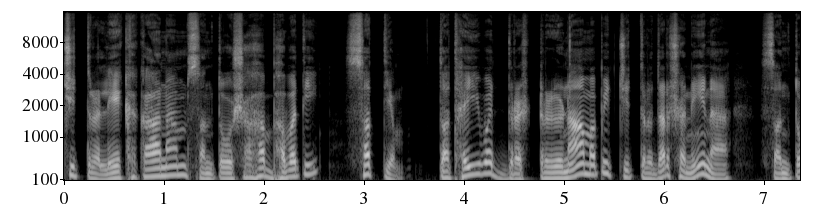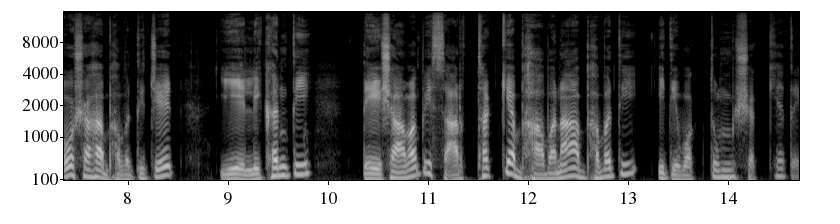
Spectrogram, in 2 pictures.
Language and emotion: Sanskrit, neutral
